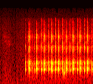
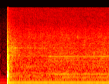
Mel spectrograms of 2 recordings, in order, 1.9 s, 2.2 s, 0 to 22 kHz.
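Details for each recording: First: 2013 VW Amarok 2.0 L diesel secondary/EGR coolant pump, removed and hand-shaken: loose rapid rattle, about eight clacks a second, versus the dead-quiet new one; worn or broken-up impeller straining the motor. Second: 2013 VW Amarok 2.0L diesel, new secondary (EGR) coolant pump activated with a scan tool after fault codes: steady low electric motor hum with faint whine, without the old pump's rattle: normal pump running.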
